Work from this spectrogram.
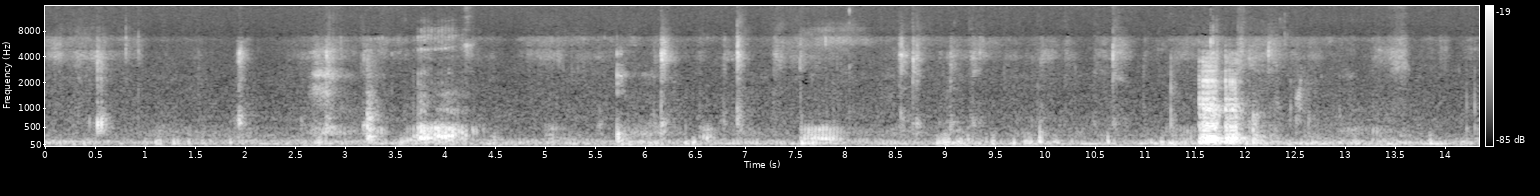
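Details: Two Ragdoll cats, Kyra and Lizzy, relaxing through a lazy day at home; a continuous low purr hums underneath scattered clicks, rustles and light taps from movement nearby.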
